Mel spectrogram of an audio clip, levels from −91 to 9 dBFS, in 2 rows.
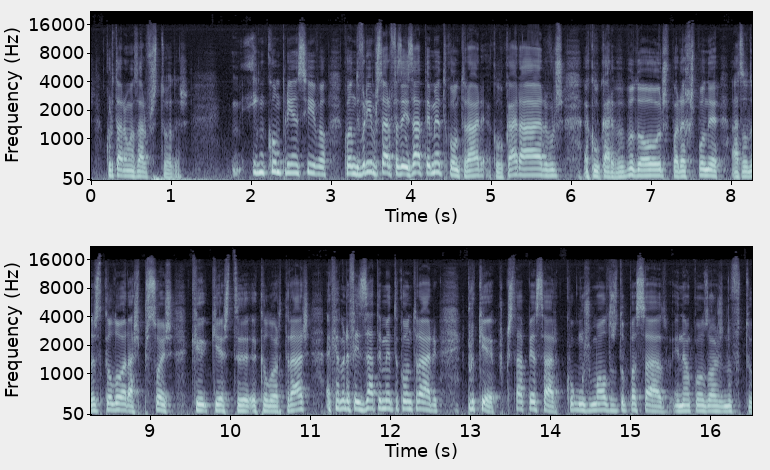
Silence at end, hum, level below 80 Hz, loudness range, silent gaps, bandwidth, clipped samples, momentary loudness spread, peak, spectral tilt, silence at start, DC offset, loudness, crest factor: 0 s; none; -34 dBFS; 2 LU; none; 17.5 kHz; under 0.1%; 7 LU; -2 dBFS; -6 dB/octave; 0.05 s; under 0.1%; -14 LUFS; 12 dB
